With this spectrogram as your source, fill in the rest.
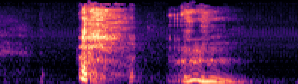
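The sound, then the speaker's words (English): A person with asthma gives two harsh coughs, a sharp burst followed by a rougher, more voiced one, with no talking around them. “I had a little asthma this week, so excuse me if I cough, but hopefully we'll get through okay.”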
